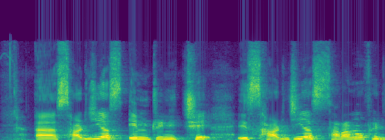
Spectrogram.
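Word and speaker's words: Saranoff: তো ইনি জোর দিচ্ছেন সেকেন্ড সিলেবেলটাই, দেখো লেখা আছে, হি প্রোনাউন্সেস the name with the stress on the second syllable, সারানফ।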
